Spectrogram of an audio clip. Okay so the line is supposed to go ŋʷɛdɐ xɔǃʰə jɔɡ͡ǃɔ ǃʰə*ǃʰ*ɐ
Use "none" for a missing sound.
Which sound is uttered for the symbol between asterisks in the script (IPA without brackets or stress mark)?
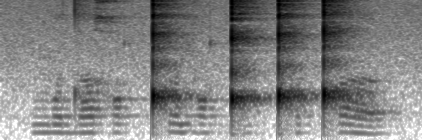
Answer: ǃʰ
